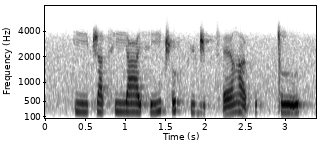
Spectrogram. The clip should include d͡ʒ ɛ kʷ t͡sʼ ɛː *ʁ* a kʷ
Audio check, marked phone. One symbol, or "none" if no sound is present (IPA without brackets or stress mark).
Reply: ʁ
